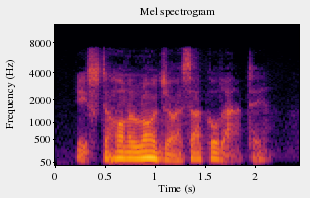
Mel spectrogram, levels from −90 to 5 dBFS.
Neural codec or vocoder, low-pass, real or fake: codec, 16 kHz, 0.5 kbps, FunCodec, trained on LibriTTS, 25 frames a second; 7.2 kHz; fake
